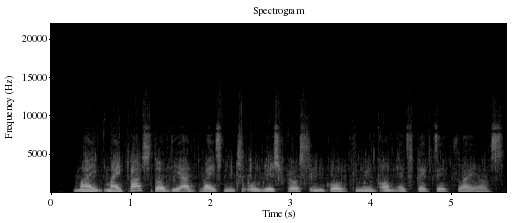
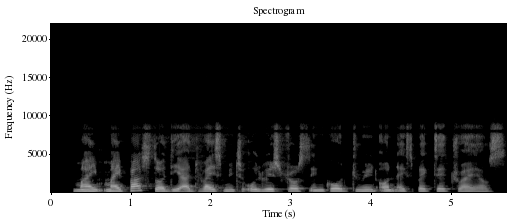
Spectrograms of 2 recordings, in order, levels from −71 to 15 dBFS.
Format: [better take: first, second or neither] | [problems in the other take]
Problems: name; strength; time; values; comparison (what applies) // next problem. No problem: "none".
second | noise reduction (neural mask model RNNoise)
